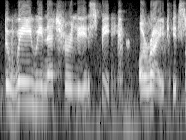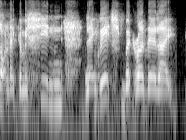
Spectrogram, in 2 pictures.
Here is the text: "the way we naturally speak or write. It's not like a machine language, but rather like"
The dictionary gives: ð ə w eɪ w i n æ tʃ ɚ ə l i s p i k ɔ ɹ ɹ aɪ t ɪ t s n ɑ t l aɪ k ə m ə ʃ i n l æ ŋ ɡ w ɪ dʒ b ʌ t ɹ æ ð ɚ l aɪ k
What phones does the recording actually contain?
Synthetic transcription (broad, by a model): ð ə w eɪ w i n æ tʃ ɚ ə l i s p i k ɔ l ɹ aɪ t ɪ t s n ɑ t l aɪ k ə m ə ʃ i n l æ ŋ ɡ w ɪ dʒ b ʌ t ɹ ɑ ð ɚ l aɪ k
